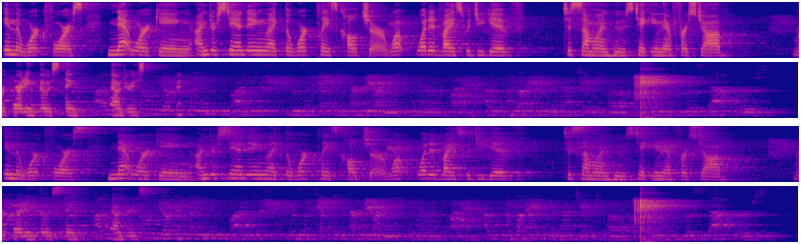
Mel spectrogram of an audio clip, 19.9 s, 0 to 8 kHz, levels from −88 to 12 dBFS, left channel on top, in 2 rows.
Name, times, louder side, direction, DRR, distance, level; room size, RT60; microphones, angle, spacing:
voice 1, 0.0-6.5 7.0-9.1 9.9-10.9 11.3-11.7, left 10 dB, 70° left, 16 dB, 0.4 m, -32 dB
Bird vocalization bird call bird song, 4.4-18.0, right 4 dB, 85° right, 2.3 m, -51 dB
voice 2, 9.9-19.5, equal, 50° right, -5 dB, 3.3 m, -53 dB
12.0 x 11.0 x 3.1 m, 1.3 s
head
